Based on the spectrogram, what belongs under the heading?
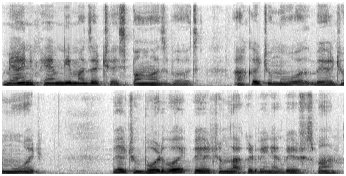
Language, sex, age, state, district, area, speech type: Kashmiri, male, 18-30, Jammu and Kashmir, Ganderbal, rural, spontaneous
